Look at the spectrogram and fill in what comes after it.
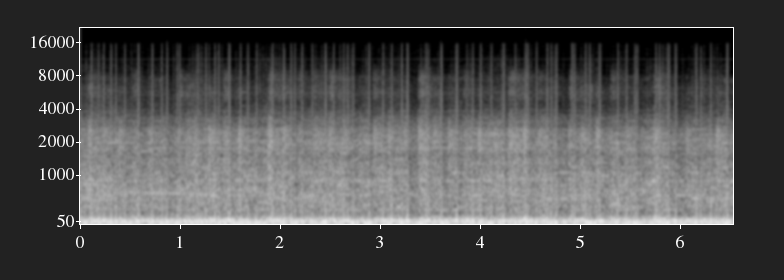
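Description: Fireworks in a continuous barrage: many sharp bangs and crackles, close together, over a deep, unbroken rumble.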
